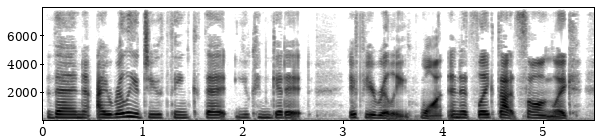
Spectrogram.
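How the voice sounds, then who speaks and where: A woman's voice: mid-range voice, fairly even intonation, normal speed, gravelly, dry recording, studio quality. A young woman hosting a podcast, talking earnestly and casually with lots of fillers, a little out of breath. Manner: earnest, chatty, fillers like "like" and "you know". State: a bit out of breath from talking fast. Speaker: podcast host. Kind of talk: casual solo podcast monologue.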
